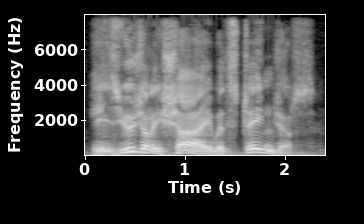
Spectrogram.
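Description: A man voicing a kindly older grandfather in a storybook, proud and a little sad, speaking in an emphatic, deliberate way. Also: medium pitch, expressive, voice pushed up, natural voice.

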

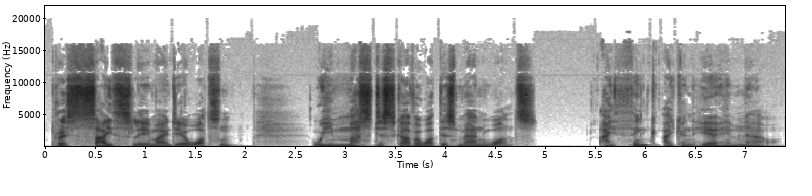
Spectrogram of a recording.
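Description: A man voicing a brilliant, brisk English gentleman detective in an audiobook, commanding, precise and confident. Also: sits low, sing-song, no echo, clean studio sound. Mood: brisk, assured. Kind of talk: audiobook character dialogue.

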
